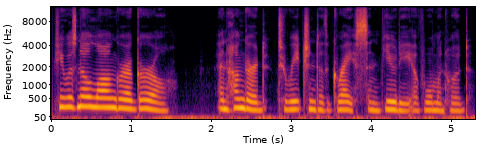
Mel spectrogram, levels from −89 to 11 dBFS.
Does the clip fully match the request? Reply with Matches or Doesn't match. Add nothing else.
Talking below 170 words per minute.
Doesn't match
